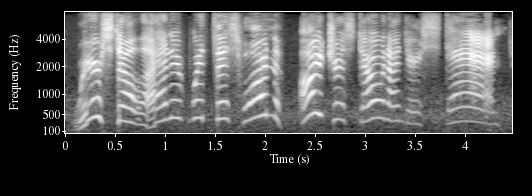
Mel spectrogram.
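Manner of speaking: high, slow mocking read of her comment; mock her words in a high put-on voice. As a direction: sneer it out in a squeaky high voice.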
